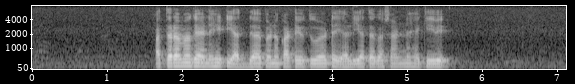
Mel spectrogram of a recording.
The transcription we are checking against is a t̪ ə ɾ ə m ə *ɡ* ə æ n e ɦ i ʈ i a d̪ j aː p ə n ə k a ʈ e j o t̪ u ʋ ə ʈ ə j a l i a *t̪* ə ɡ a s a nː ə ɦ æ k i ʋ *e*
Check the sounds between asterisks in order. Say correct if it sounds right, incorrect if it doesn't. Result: correct, correct, correct

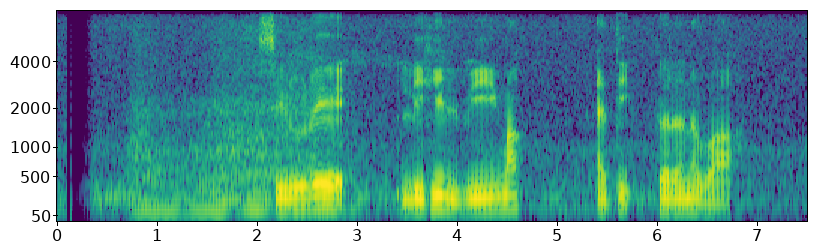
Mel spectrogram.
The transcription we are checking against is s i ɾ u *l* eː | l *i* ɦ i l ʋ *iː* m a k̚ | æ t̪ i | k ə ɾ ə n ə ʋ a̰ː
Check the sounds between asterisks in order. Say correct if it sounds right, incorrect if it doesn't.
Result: incorrect: ɾ, correct, correct

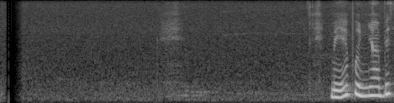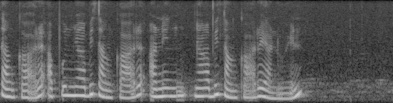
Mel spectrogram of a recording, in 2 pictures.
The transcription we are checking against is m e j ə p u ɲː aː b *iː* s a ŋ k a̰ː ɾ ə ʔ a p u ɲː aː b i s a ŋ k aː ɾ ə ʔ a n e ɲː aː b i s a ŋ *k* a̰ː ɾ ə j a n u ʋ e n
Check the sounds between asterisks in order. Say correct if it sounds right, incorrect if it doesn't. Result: incorrect: i, correct

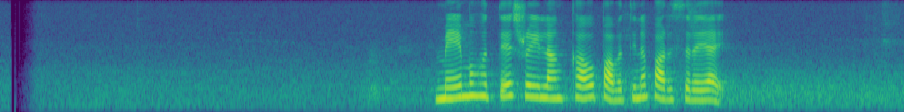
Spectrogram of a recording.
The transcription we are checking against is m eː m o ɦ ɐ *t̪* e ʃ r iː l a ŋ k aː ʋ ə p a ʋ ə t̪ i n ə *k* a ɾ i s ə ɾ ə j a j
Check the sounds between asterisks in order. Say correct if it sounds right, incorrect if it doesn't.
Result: correct, incorrect: p

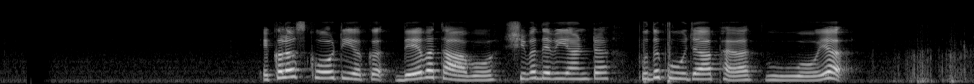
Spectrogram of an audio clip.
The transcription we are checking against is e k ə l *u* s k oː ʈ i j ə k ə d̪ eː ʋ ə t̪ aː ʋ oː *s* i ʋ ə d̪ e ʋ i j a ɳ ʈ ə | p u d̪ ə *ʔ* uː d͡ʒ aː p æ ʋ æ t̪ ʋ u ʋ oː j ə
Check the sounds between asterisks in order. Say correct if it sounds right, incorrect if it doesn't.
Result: incorrect: o, incorrect: ʃ, incorrect: p

